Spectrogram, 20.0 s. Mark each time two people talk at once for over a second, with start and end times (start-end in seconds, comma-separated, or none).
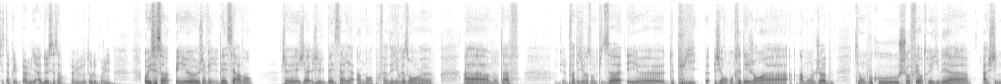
none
